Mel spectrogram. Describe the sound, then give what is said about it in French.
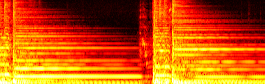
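An acoustic guitar plays Beethoven's Fifth Symphony, striking bold, dramatic chords, each ringing out and slowly fading before another sharp burst of notes lands; fairly loud, with no voices. “à la guitare par Marcin Patsralek”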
